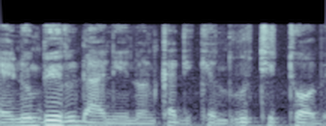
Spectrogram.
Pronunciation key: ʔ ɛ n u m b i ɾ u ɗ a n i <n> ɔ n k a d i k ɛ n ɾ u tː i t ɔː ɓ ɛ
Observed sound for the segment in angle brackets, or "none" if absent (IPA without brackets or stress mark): n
